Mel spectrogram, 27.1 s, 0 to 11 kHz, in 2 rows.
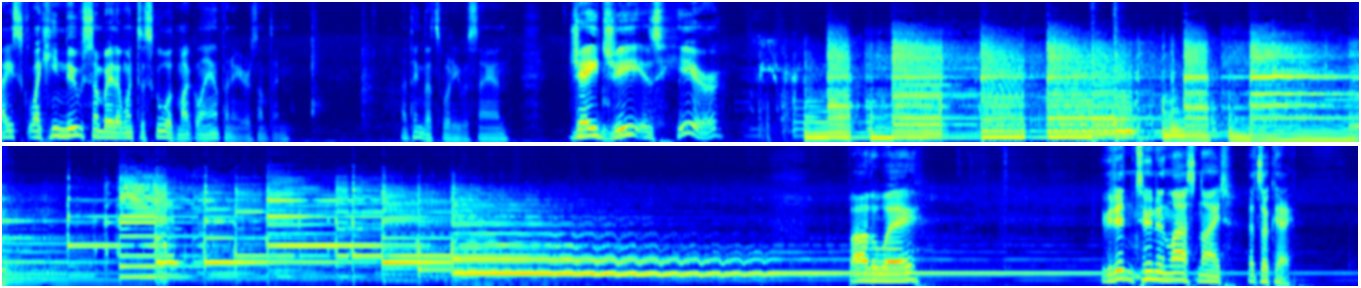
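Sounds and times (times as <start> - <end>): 
speech: 0.0 - 3.1, 4.0 - 8.4, 22.2 - 22.8, 24.6 - 26.6
distorted electric guitar with Floyd Rose playing chugging riffs and whammy-bar dives: 7.4 - 27.1.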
